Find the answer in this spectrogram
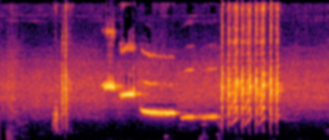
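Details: Ashy tailorbird song meant to stir other birds into singing: two soft clicks, a descending series of pure whistles, then a fast rattling trill, with steady hiss behind.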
